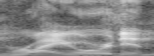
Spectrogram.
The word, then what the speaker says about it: Riordan: of Rick Riordan saying I say my name ryordin like rye bread my family mispronounces it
